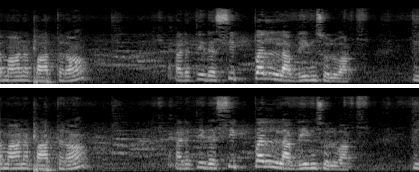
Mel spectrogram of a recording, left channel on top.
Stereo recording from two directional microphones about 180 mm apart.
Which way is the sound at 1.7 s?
45° left (ahead or behind).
